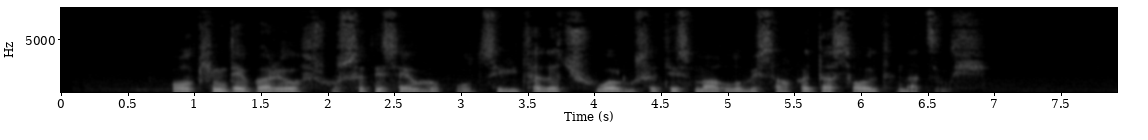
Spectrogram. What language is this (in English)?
Georgian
